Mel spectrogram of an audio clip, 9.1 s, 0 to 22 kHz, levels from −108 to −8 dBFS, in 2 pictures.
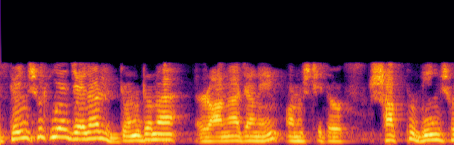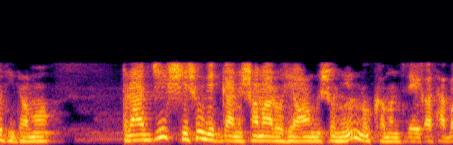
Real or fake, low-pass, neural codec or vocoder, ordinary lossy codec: fake; 3.6 kHz; codec, 16 kHz in and 24 kHz out, 1 kbps, XY-Tokenizer; none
